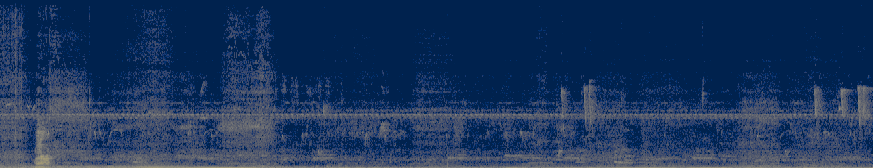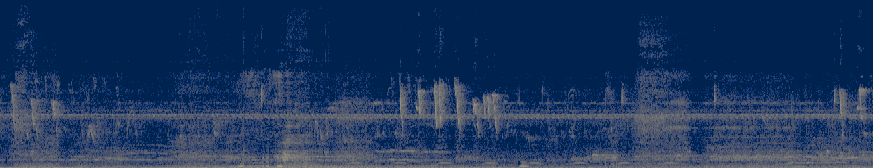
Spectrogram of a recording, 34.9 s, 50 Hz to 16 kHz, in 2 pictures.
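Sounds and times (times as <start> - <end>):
birds chirping: 0.0 - 19.9.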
